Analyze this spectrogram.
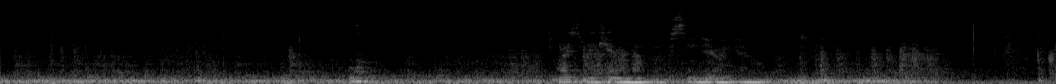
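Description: An elevator car hums and rumbles as it moves.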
